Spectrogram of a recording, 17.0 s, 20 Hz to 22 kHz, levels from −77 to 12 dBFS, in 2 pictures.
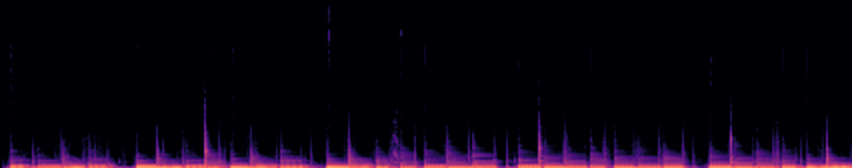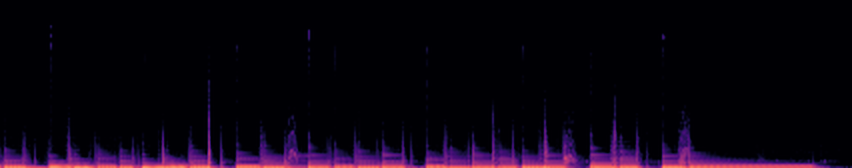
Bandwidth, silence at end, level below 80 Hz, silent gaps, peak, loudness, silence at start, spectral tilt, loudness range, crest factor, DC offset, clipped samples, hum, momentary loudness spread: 4.2 kHz; 0.35 s; -18 dBFS; none; 0 dBFS; -17 LUFS; 0.05 s; -12 dB/octave; 4 LU; 14 dB; under 0.1%; under 0.1%; none; 8 LU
